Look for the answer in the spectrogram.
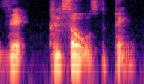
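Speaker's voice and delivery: ordinary talk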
